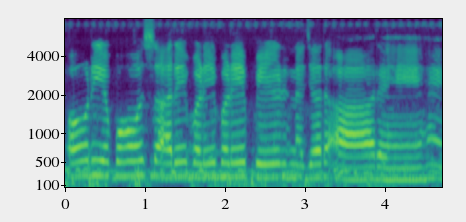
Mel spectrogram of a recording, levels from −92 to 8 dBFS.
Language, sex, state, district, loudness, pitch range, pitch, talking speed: Hindi, female, Bihar, Kaimur, -13 LUFS, 215-255 Hz, 240 Hz, 140 wpm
